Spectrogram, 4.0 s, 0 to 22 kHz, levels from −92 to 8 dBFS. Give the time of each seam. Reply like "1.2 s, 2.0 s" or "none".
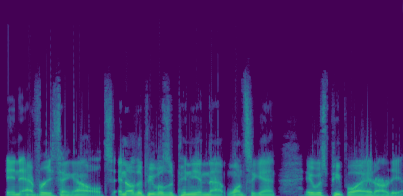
2.8 s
